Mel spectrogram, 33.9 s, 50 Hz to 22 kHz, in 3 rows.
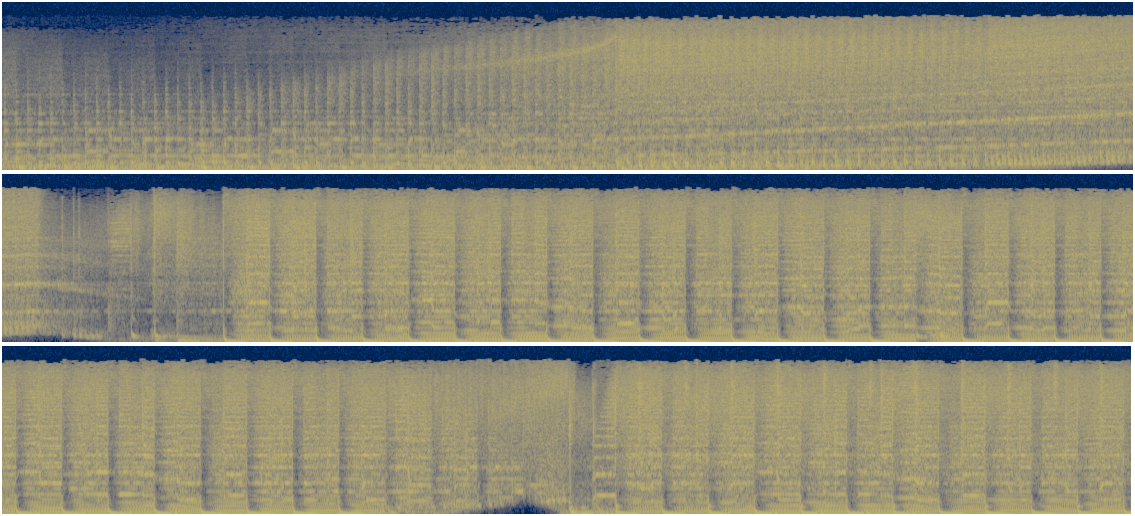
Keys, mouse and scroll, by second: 0.4 click, 0.7 click, 1.3-2.1 drag, 2.1 space, 2.2 space, 2.4 r, 3.2 click, 3.5 r, 4.1 click, 4.3 click, 4.5 r, 5.4 click, 6.1 r, 7.1 space, 10.9 space, 11.3 click, 11.7 click, 11.9 click, 12.2 click, 12.5 KP_0, 12.7-13.1 middle drag, 13.1 click, 13.3 middle click, 13.5 scroll up 1, 13.5-14.8 shift+middle drag, 15.0 click, 15.5-15.8 scroll down 1, 15.8 scroll up 1, 16.0-16.3 middle drag, 16.3 click, 16.9-17.9 drag, 18.2 click, 18.4 click, 18.6 click, 19.0-19.3 middle drag, 19.3 click, 19.9-20.9 drag, 21.2 click, 21.3 click, 21.5 click, 21.7 click, 22.0 click, 22.2 click, 22.8 click, 23.0-24.0 drag, 24.4 middle click, 25.2 KP_0, 25.6-27.2 drag, 27.2 KP_0, 27.5-28.0 middle drag, 28.0 click, 28.3 click, 28.7 click, 29.0 shift+d, 29.9-30.5 scroll down 2, 30.2 click, 30.5 click, 31.3 shift+a, 31.9 alt+g, 32.0 alt+r, 32.4 click, 32.6 click, 33.5-33.9 drag.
